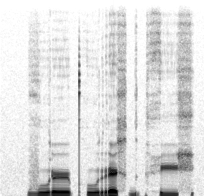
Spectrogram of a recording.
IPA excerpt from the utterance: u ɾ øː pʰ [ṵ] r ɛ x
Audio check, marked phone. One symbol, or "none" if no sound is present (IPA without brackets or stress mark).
u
